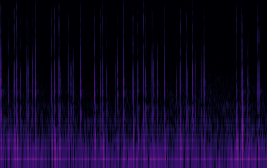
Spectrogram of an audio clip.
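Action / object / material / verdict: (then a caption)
tap / plastic container lid / plastic / none. Long red nails tap and scratch a green plastic container lid. The result is a quiet, rapid, uneven run of short, dry, bright clicks with scratchy texture between them, over a faint low rumble, and each tap dies away almost instantly.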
